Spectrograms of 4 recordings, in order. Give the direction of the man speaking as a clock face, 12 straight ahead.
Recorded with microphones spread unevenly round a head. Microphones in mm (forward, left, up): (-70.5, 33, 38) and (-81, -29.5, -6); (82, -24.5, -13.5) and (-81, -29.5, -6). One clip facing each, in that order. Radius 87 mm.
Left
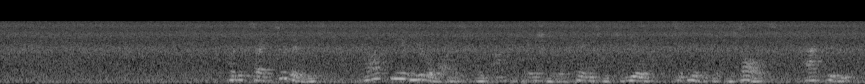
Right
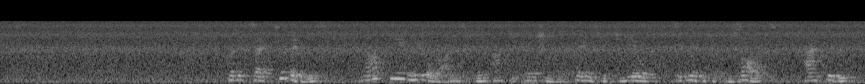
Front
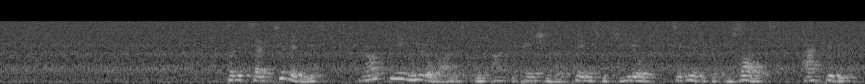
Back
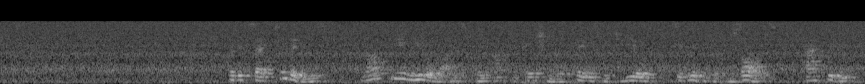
1 o'clock.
